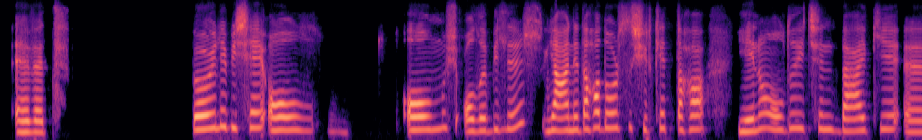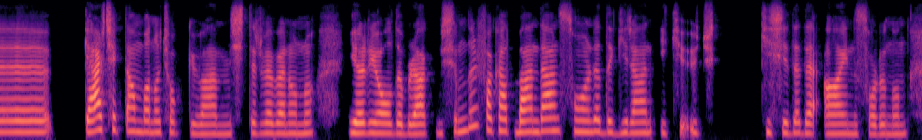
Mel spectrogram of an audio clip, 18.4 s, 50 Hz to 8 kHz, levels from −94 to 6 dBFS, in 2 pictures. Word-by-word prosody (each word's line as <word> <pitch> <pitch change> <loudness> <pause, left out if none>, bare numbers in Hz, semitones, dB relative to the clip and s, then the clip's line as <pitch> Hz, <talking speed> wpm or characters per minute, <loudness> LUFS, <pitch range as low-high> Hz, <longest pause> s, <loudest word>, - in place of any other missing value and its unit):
Evet. 230 0 +1 1.3
Böyle 315 +4 +7
bir 320 - +1
şey 320 +1 +3
ol 270 -1 +4 1.0
olmuş 280 +3 +6
olabilir. 280 - -1
Yani 270 +1 +6
daha 320 +2 +5
doğrusu 320 +1 -1
şirket 305 +1 -3
daha 290 +1 +2 0.3
yeni 245 +4 +2
olduğu 305 0 -1
için 295 -4 -4
belki, 265 +3 0
ııı, 235 0 -1 0.3
gerçekten 250 -1 +1
bana 230 -1 -3
çok 225 -1 -12
güvenmiştir 195 +1 -6
ve 210 -1 -3
ben 205 0 -1
onu 205 +1 -6 0.3
yarı 215 0 +1
yolda 205 -1 -1
bırakmışımdır, 205 - -3
fakat 260 -7 -3
benden 240 +3 +1
sonra 240 -2 -5
da, 230 - -4
giren 220 +1 -5
2-3 225 - -11 0.5
kişide 220 -1 -7
de, 205 -1 -2
aynı 200 0 -1
sorunun 195 0 -8
245 Hz, 120 wpm, -22 LUFS, 215-280 Hz, 1.3 s, Böyle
